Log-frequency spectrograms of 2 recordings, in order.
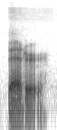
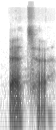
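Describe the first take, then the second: First: The middle t sounds like a d. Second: The middle t is a crisp t. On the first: "American way" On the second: "the T's remain and they don't become D's"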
